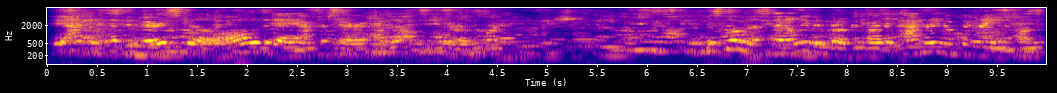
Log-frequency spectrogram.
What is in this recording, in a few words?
female synthconv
